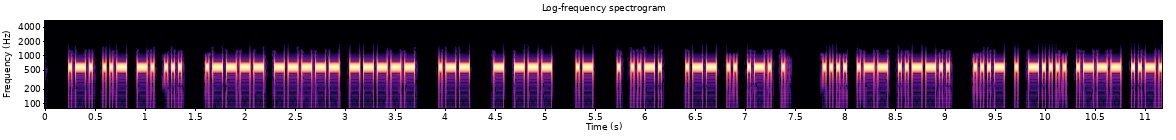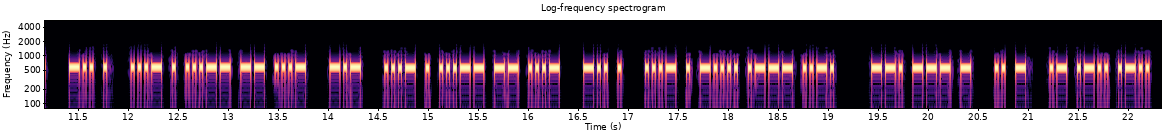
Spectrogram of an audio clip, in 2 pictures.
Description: Morse code, heard as a keyed tone, about 34 wpm, 590 Hz. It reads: RUNS 100 W TO A EF WIRE HW? VE6JF DE VE3MV K VE3MV DE VE6JF GOT IT ALL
